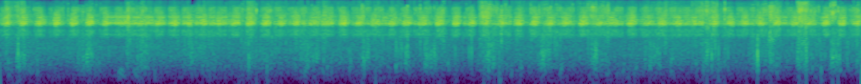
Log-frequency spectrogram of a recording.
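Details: Many cicadas produce a loud, hissing, high buzz that swells and fades rhythmically several times a second, accompanied by light clicks and rustling noises.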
